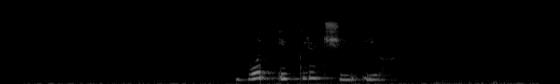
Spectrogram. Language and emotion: Russian, neutral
